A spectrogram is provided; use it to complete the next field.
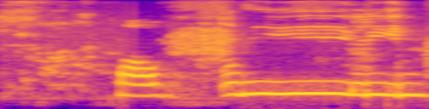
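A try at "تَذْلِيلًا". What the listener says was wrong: Nah, tinggal dikasih ngalir suaranya lagi dikit lagi. Tablilin. jadi tebalnya udah bagus, tebalnya makanya udah bagus, cuman ngalirnya belum, masih agak mampet tuh bunyinya gitu.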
